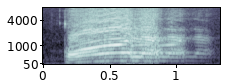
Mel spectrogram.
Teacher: in qala, the qaf with alif is pulled more than La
